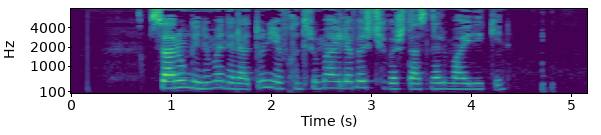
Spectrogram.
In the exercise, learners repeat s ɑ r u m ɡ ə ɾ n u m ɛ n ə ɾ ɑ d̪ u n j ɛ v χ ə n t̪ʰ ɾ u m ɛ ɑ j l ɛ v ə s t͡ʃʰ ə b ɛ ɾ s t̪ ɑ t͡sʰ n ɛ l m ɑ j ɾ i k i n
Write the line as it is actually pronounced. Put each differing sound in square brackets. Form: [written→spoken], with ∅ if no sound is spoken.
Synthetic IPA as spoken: s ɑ [r→ɾ] u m ɡ ə [ɾ→∅] n u m ɛ n ə ɾ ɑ [d̪→t̪] u n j ɛ v χ ə n t̪ʰ ɾ u m ɛ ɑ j l ɛ v ə s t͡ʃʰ ə [b→v] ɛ ɾ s t̪ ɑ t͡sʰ n ɛ l m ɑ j ɾ i k i n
